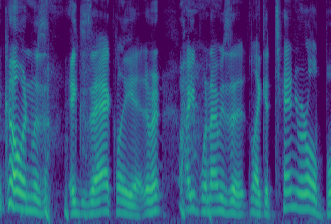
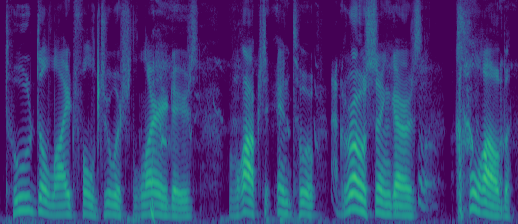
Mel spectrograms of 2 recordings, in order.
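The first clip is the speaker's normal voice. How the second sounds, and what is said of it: Impression of Myron Cohen. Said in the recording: “my Myron Cohen impression”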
